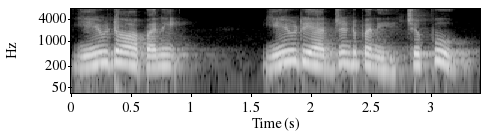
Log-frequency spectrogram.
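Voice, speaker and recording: A man's voice: sits high, a little slow, dark tone. A woman reading the part of a stern older uncle who scolds and interrogates his nephew. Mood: angry.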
